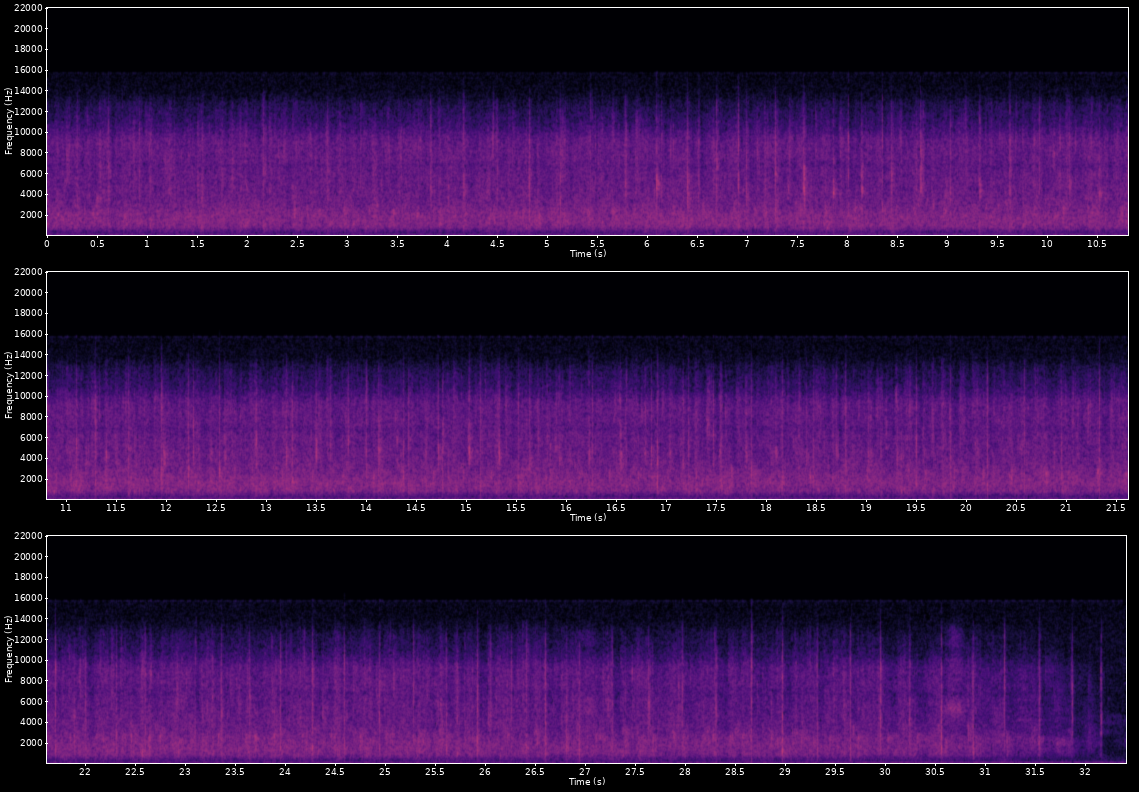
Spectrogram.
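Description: Large audience applauding at length in a hall, a dense continuous clapping that thins to scattered individual claps near the end.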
